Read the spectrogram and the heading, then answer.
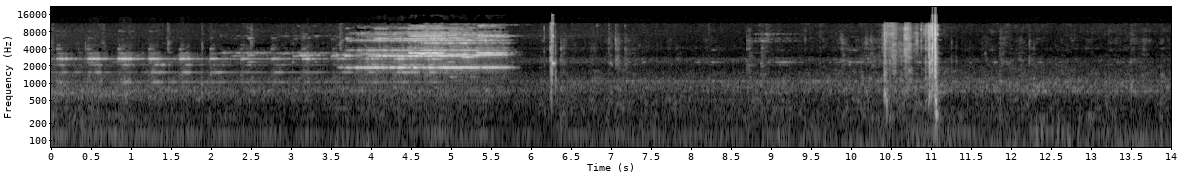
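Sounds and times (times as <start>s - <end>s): train brakes squealing: 0.0s - 6.0s
standing train rumble: 0.0s - 14.0s.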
